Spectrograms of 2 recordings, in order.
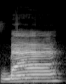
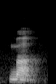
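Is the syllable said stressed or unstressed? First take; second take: stressed; unstressed. First: The syllable is long and stressed. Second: The syllable is short and unstressed. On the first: "now we have the stress"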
